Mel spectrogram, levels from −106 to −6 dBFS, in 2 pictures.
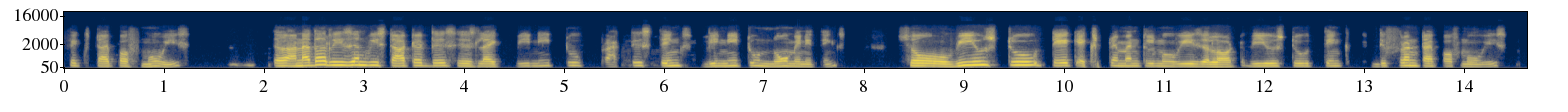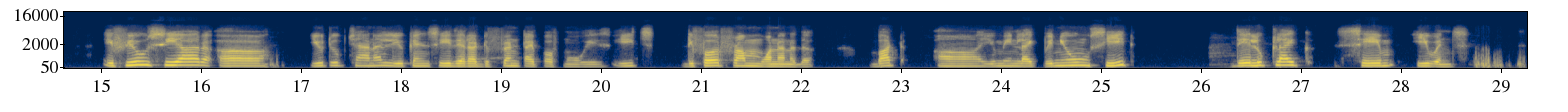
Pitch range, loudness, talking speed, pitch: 165-195 Hz, -20 LUFS, 150 wpm, 180 Hz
